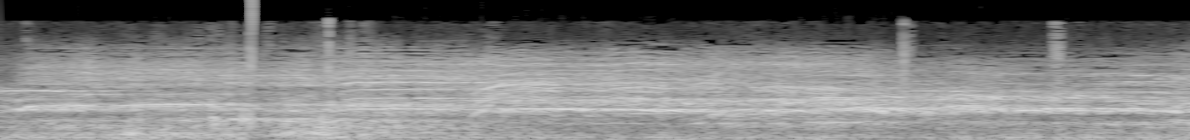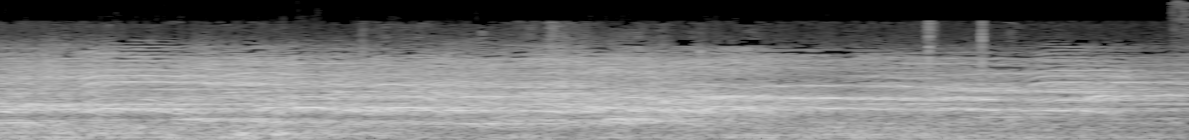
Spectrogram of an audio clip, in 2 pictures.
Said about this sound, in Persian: اینجا در شهرک اکباتان هیدر هیدر گویان به ساختمان ها و پنجره ها شلیک می کنند. پنجره هایی که از آنها صدای شعار می آید.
